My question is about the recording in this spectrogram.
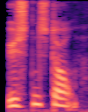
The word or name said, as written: østenstorm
